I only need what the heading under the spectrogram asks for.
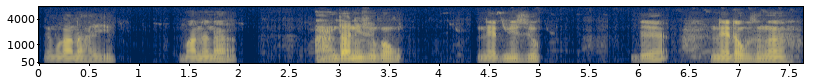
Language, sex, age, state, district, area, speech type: Bodo, male, 30-45, Assam, Udalguri, urban, spontaneous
